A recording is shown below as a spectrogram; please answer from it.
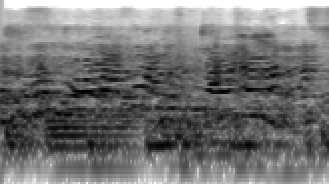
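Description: Background music with steady low notes under several people chattering in a large room.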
